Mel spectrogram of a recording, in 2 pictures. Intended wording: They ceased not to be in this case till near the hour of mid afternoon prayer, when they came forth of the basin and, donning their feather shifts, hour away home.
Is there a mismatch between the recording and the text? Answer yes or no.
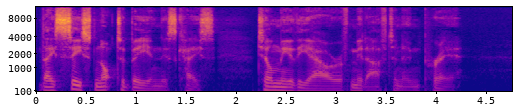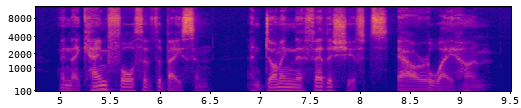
no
